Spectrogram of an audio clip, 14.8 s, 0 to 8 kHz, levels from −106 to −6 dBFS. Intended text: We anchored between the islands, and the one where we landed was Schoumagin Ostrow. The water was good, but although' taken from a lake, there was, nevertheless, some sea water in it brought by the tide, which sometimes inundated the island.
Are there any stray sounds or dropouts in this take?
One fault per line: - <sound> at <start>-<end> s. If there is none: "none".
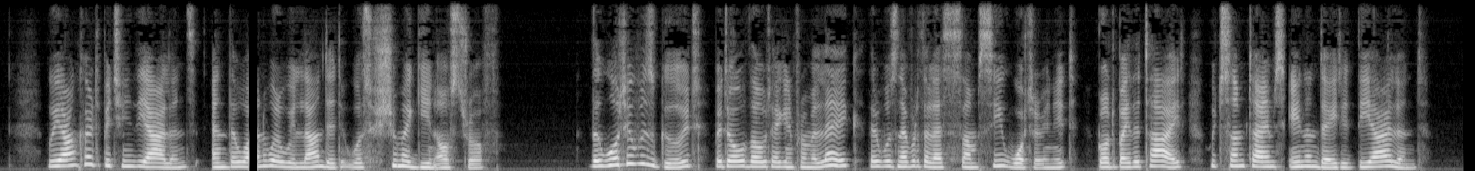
- dropout at 2.5-2.6 s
